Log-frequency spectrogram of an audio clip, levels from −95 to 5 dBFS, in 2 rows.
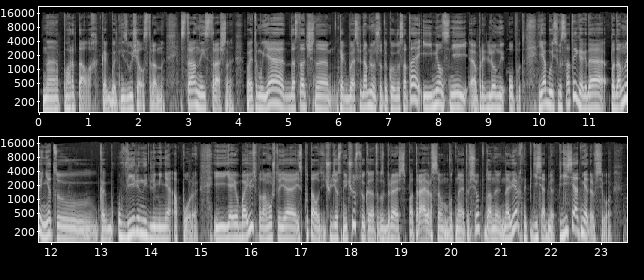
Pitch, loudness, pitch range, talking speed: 135 Hz, -19 LUFS, 125-150 Hz, 170 wpm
